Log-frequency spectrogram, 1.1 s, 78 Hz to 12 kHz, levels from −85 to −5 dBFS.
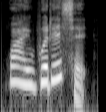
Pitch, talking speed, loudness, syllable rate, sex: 280 Hz, 225 wpm, -17 LUFS, 5.4 syllables/s, female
